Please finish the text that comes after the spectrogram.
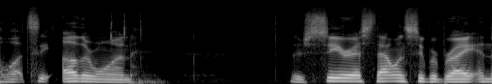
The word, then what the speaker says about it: Sirius: Uh some some people I think pronounce it Sirius, but I believe it's Cirrus.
